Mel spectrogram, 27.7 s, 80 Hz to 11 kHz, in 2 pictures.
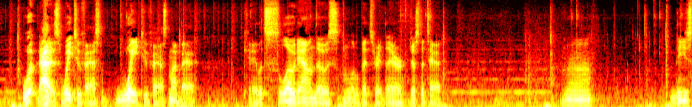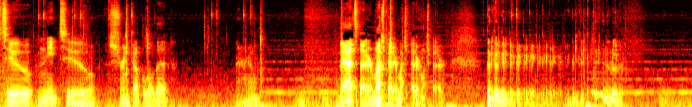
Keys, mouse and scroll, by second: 0.2 space, 2.3-3.5 right drag, 3.5 g, 6.2 right click, 6.6 g, 8.5-10.8 drag, 8.7 space, 11.0 space, 11.4-13.4 right drag, 13.6 click, 14.5-16.6 right drag, 16.6 s, 18.7-25.0 drag, 18.9 space, 20.6 space, 24.9 ctrl+s, 25.4 space.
